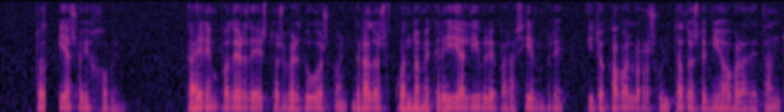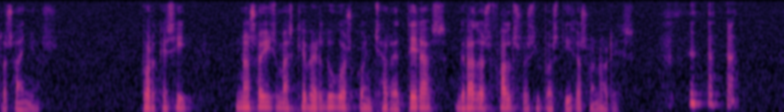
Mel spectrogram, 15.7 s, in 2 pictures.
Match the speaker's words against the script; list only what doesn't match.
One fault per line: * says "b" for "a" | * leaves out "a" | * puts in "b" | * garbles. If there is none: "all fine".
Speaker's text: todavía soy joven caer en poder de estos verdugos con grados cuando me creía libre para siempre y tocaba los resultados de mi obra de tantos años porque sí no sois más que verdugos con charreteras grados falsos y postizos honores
all fine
